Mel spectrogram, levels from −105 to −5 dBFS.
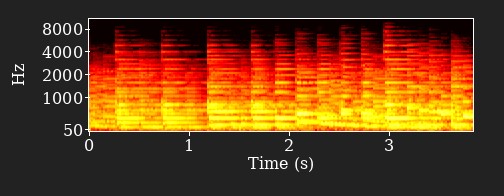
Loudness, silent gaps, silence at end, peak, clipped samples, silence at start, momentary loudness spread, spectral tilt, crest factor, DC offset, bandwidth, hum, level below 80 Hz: -23 LUFS; none; 0 s; -8 dBFS; under 0.1%; 0 s; 5 LU; -9 dB/octave; 14 dB; under 0.1%; 6 kHz; none; -52 dBFS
